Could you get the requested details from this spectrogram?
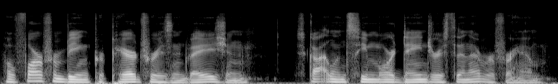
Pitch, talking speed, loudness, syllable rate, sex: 110 Hz, 170 wpm, -16 LUFS, 4.8 syllables/s, male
